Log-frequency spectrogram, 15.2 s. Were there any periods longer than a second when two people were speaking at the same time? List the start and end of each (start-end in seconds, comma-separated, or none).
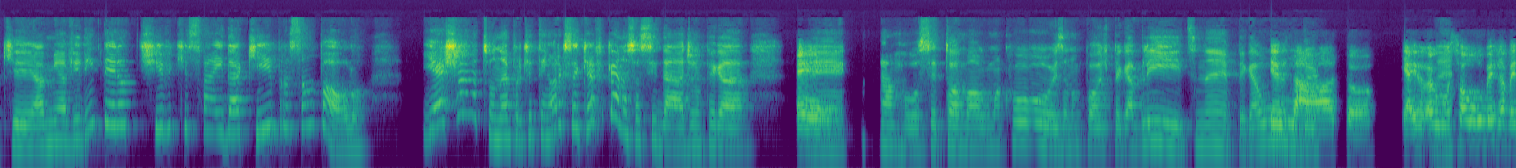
none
